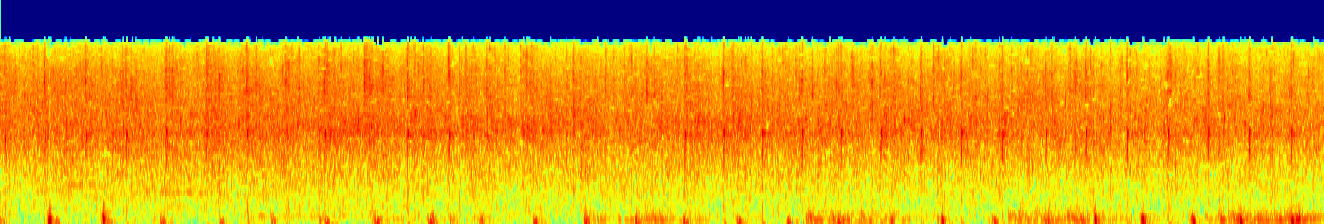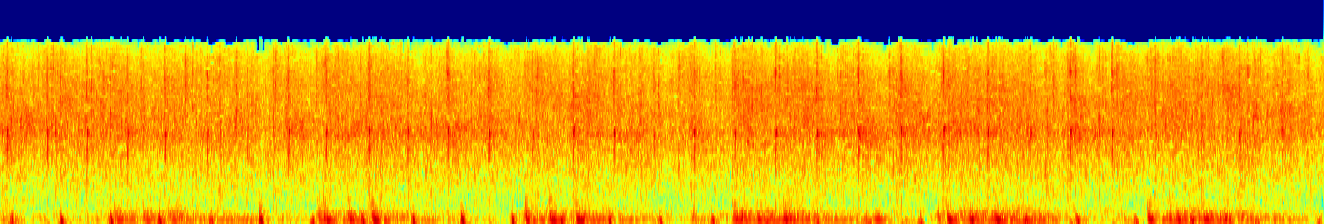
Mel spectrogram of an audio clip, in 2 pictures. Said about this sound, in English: I think even at this early part of the tour, we should just give him one big loving applause for all the wonderful service he does.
